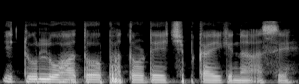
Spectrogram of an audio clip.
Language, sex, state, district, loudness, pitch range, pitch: Nagamese, male, Nagaland, Kohima, -17 LUFS, 95-120 Hz, 105 Hz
